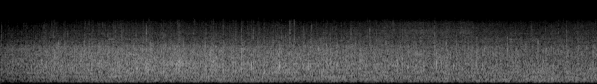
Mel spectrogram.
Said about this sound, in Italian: Sentite l'applauso dei pellegrini presenti in Piazza San Pietro, ecco Papa Francesco.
